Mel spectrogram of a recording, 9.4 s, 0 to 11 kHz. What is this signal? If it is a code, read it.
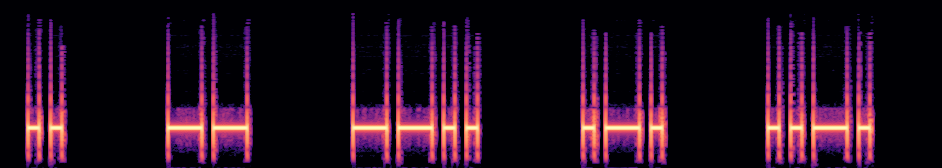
Morse code, heard as a keyed tone, about 10 wpm, spaced as for 6 wpm, 800 Hz. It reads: IMZRF
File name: LEZIONI / 7 GF9Z / 7 GF9Z ws 10wpm 3919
